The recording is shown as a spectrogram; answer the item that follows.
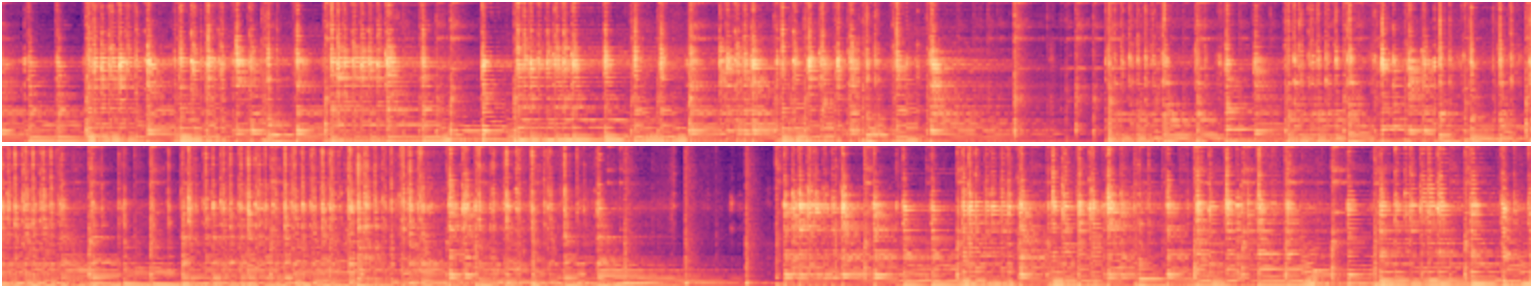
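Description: Solo oud playing a sama'i melody with fast, ornamented plucked notes. About eleven seconds in, the line drops to a lower, slower passage with held notes, and the earlier higher phrase returns near the end.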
